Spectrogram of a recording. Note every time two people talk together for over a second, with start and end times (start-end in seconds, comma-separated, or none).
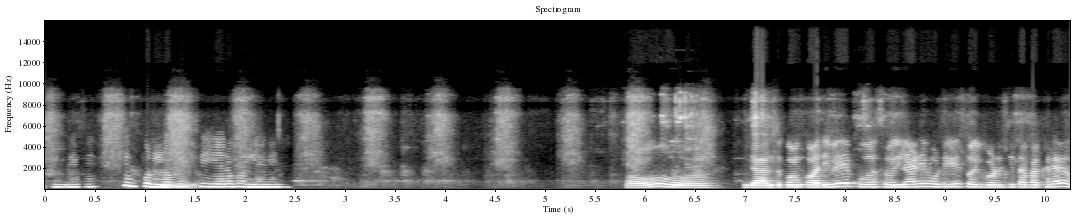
none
